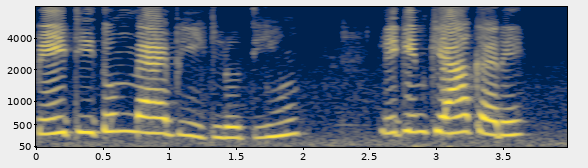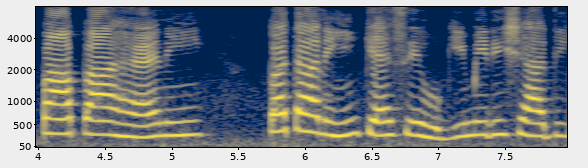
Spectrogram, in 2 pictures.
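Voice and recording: A woman puts on a cartoonish character voice, pitched high and delivered at a fairly slow pace.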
